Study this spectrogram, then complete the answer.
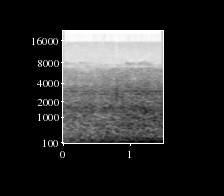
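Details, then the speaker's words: SsangYong Rexton Sports Khan diesel at idle: a loud, steady rush of air, like whistling, after a bang on the highway and lost power above 2000 rpm. The owner feared the turbo, but the intake hose had come off. "지금 아이들링 상태에서도 약간 바람 빠지는 소리, 휘파람 소리 뭐 비슷하게 나고 있어요. 들리실까요? 바람 빠진 소리 엄청나죠?"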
